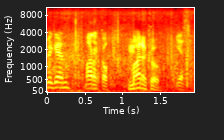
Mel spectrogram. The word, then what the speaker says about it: Marko: Marko. Yes. Kind of like Marco, but Marko.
